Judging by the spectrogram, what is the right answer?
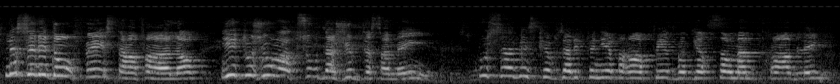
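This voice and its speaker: A woman's voice: high-pitched, lively intonation, moderate pace. A woman with a Québécois accent acting on stage as a mocking, bossy neighbour who comments on everyone. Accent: Québécois French. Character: sharp-tongued gossiping woman neighbour. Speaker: stage actor. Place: theatre stage. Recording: echoey stage audio.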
